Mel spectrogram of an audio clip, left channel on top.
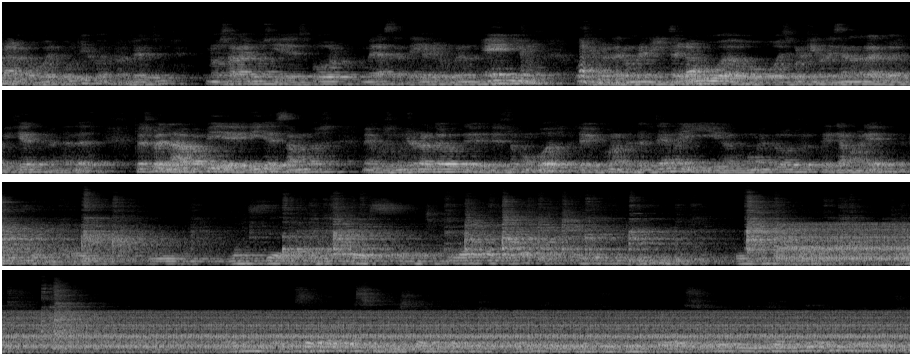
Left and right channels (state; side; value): different; both; correlation 0.00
